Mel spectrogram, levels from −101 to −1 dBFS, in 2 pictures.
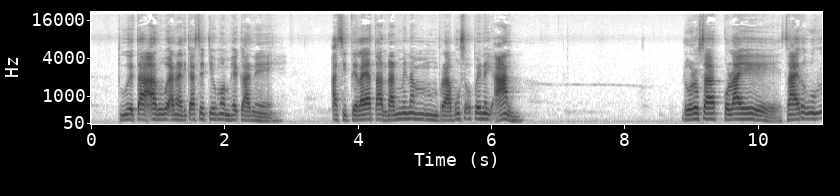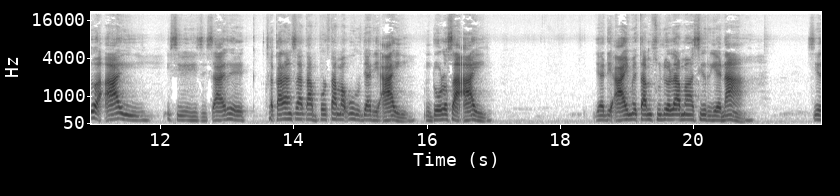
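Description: Throughout the speech, a swirly, hollow smear clouds the sound and consonant attacks blur, beyond what one 128 kbit/s MP3 encode would give. Generation loss is the likely cause: roughly ten successive MP3 passes, each requantising on a shifted frame grid, stacking noise and spectral holes.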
